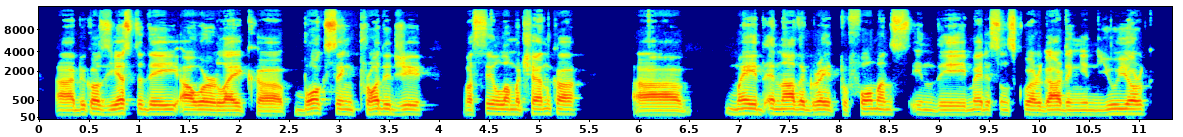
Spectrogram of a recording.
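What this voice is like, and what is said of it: Ukrainian accent. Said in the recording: “This is Ukrainian accent.”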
